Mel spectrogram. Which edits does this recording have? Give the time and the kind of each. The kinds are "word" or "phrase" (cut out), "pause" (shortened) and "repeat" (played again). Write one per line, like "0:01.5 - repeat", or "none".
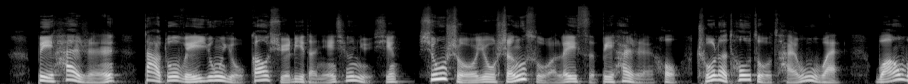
0:04.1 - pause
0:06.9 - pause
